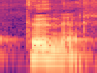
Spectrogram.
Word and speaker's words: Tanakh: Mas a pronúncia é Tanakh, né? Essa última é um ret, ele é falado como meio gutural, é um R, como se fosse 3 R's, né, na pronúncia.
